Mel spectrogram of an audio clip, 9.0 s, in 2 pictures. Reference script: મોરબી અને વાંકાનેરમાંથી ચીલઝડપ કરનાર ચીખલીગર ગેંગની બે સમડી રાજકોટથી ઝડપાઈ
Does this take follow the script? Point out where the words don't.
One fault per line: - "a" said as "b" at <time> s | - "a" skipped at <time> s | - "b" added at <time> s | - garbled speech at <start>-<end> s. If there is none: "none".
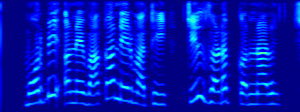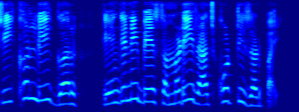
none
